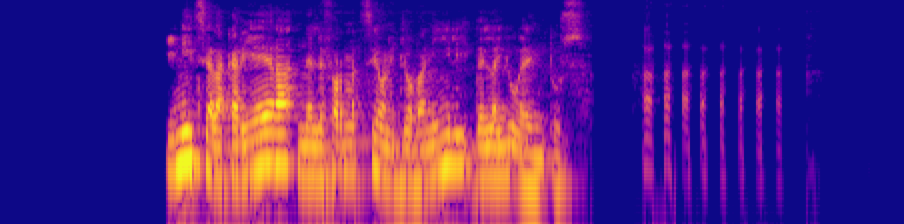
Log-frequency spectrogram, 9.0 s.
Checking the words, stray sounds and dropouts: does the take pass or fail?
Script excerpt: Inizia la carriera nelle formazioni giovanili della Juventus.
fail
